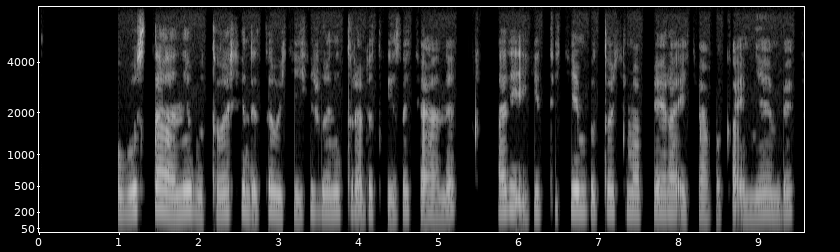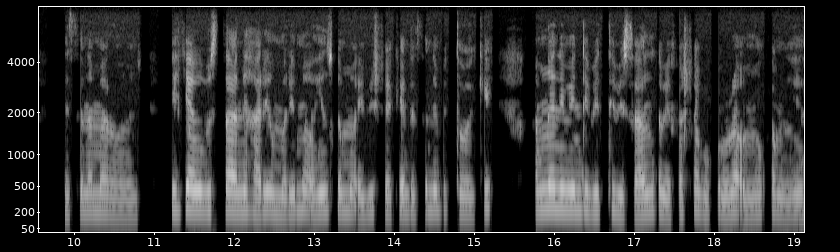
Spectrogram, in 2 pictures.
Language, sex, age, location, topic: Kinyarwanda, female, 18-24, Huye, agriculture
